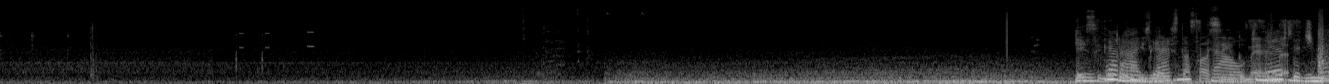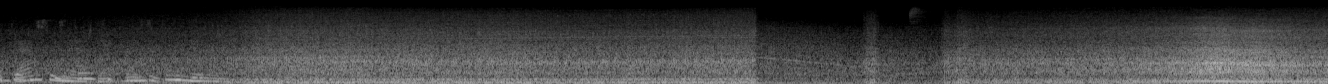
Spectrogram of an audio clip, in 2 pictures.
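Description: A bus engine hums steadily and grows louder.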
